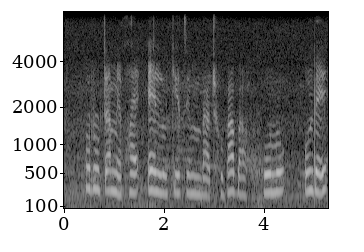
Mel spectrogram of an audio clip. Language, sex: Southern Sotho, female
